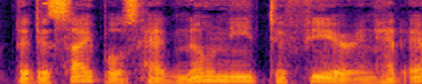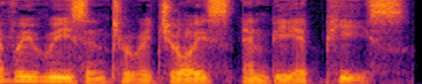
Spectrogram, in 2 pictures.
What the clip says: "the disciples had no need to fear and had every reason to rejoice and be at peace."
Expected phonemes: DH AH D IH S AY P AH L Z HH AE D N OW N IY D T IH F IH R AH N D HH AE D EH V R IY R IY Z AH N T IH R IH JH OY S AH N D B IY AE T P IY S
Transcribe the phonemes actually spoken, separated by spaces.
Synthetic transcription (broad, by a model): DH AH D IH S AY P L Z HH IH D N OW N IY D T IH F IH R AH N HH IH D EH V R IY R IY Z AH N T IH R IH JH OY S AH N B IY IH T P IY S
